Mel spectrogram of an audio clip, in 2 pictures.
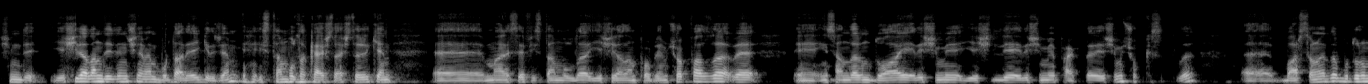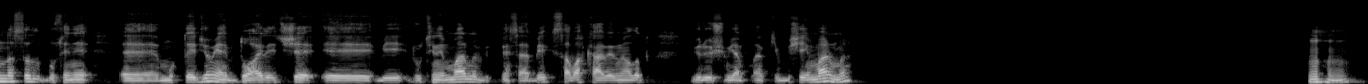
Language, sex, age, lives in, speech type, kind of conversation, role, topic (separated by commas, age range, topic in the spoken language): Turkish, male, 30-34, Bulgaria, conversation, podcast, host, Bir şehir seni hangi yönleriyle etkiler?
